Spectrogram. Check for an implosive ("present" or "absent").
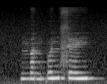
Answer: absent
